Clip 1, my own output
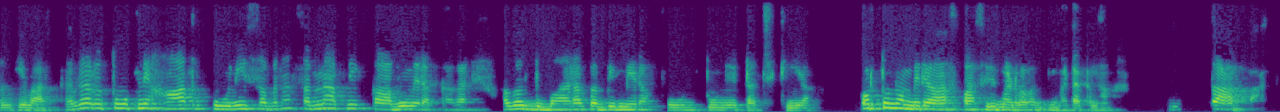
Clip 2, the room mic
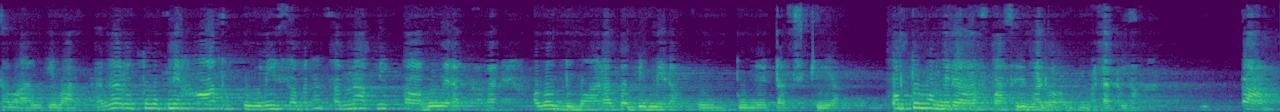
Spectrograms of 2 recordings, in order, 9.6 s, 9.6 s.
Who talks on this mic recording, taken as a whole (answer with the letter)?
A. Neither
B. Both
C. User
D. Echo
D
